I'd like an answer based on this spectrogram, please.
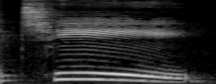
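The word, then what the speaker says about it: chair: الكرسي، السي اتش مع بعضها لما بيجوا ورا بعض منطقها تش. قول معايا تشير. الاي هنطقها ايه عشان صاحبتها الاي اللي مش هننطقها قاعده بتساعدها. تشير.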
